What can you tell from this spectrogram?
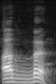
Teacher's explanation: دونوں ہونٹوں کے تر حصہ سے یہ با ادا ہوتا ہے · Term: قلقلہ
